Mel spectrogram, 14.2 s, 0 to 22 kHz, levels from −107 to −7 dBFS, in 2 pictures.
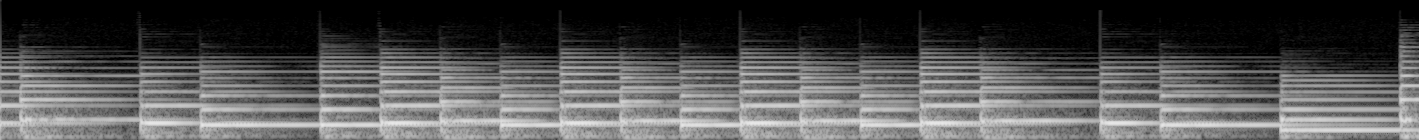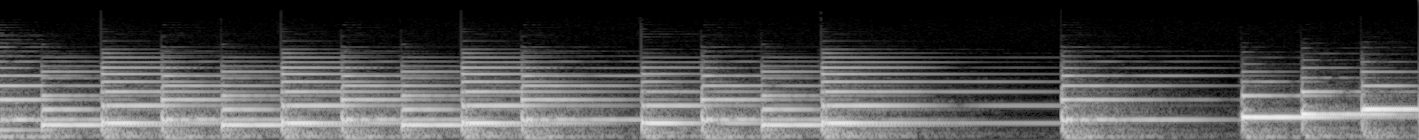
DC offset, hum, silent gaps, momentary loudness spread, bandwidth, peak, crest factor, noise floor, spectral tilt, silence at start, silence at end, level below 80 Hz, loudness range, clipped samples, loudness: under 0.1%; none; none; 9 LU; 5.8 kHz; -8 dBFS; 16 dB; -44 dBFS; -8 dB/octave; 0 s; 0 s; -54 dBFS; 2 LU; under 0.1%; -24 LUFS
